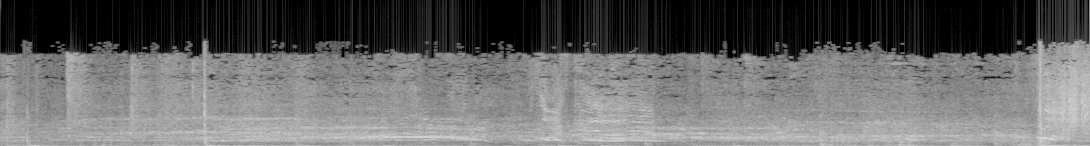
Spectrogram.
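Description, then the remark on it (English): An explosion sound effect: a loud, deep rumbling roar that fills the whole stretch, with a few sharp bangs punching through the dense, chaotic noise. “Nice to see the explosion clip is back for this made-up story.”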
